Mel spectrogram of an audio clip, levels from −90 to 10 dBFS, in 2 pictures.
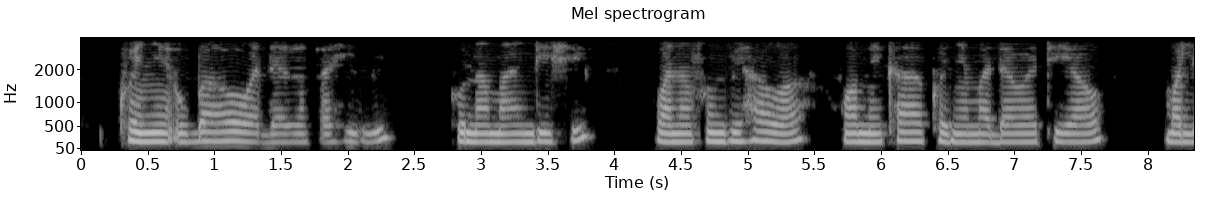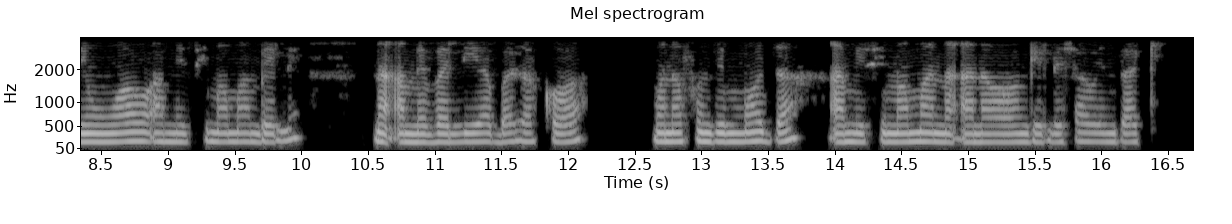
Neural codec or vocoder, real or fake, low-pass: none; real; 3.6 kHz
